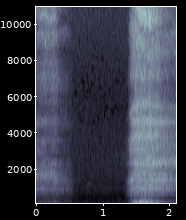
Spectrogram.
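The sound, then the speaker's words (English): A voice imitates the exhausted breath of a man dying on a cross: a breathy exhale that fades out, a short silence, then a louder, rasping breath with a low, throaty edge, with no words. “you could just hear this exhausted breath”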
